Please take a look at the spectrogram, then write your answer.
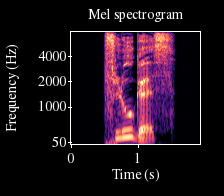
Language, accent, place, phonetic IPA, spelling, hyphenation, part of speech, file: German, Germany, Berlin, [ˈpfluːɡəs], Pfluges, Pflu‧ges, noun, De-Pfluges.ogg
- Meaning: genitive singular of Pflug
